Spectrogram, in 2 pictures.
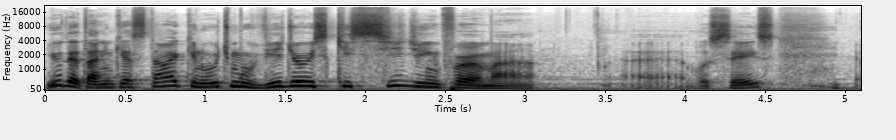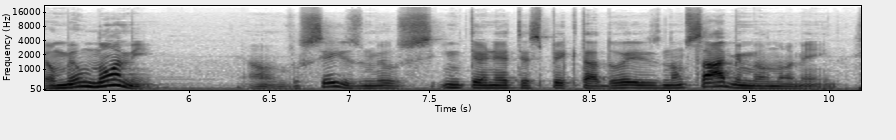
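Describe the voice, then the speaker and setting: A man with a strong Paraná accent talks at a moderate pace, his loudness swinging widely. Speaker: book YouTuber. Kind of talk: literary lecture video. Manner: hesitant, many fillers; formal.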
